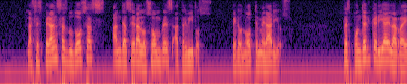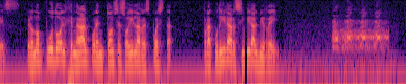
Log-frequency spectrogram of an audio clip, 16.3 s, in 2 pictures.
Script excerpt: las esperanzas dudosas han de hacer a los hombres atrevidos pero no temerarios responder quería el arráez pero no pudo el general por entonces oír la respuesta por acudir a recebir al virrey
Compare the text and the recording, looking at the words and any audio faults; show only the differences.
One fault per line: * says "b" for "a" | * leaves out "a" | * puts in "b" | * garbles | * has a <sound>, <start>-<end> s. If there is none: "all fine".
* has a dropout, 13.0-13.1 s
* has a bark, 14.8-15.9 s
